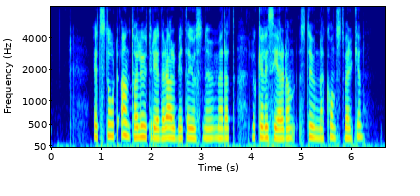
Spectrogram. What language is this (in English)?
Swedish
